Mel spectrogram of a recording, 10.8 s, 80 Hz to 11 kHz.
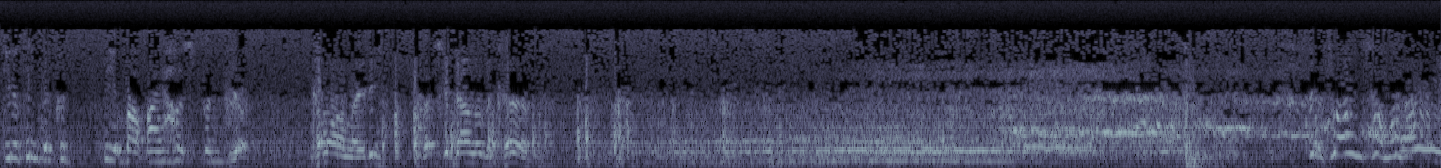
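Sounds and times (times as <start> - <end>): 
speech: 1.0 - 4.3, 10.0 - 10.7
vehicle engine rumbling: 2.9 - 9.9.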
